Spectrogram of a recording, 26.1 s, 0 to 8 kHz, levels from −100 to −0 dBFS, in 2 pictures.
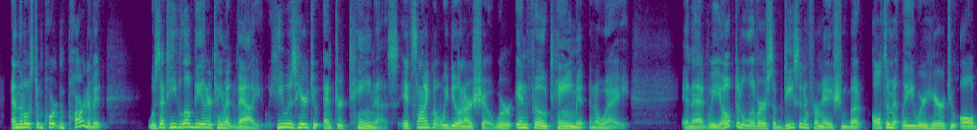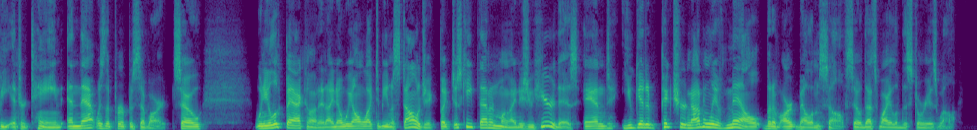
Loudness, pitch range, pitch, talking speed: -23 LUFS, 120-185 Hz, 140 Hz, 240 wpm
